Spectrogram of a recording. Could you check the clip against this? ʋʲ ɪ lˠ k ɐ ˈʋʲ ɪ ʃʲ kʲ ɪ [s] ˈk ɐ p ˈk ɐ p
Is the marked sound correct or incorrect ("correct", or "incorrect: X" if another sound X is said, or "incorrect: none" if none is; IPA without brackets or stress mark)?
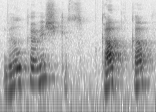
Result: correct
